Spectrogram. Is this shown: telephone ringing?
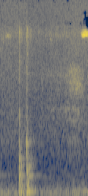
no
